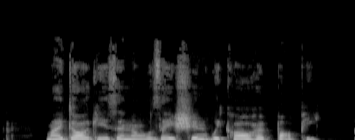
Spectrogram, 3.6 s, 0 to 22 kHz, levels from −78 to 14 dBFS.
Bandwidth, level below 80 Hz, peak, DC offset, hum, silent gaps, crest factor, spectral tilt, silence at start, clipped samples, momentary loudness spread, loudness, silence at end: 16 kHz; -62 dBFS; -2 dBFS; under 0.1%; none; none; 18 dB; -5.5 dB/octave; 0.45 s; under 0.1%; 15 LU; -19 LUFS; 0.4 s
